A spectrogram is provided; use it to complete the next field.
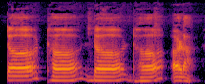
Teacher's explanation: इनका उच्चारण स्थान क्या है? मूर्धा है। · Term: ट वर्ग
